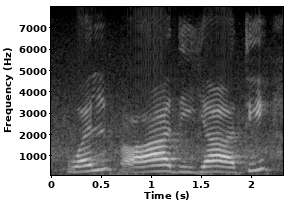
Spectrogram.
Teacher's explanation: اور واو کو ہونٹ گول کر کے ادا کرنا ہے، اردو کی طرح نہیں پڑھنا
